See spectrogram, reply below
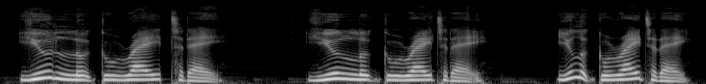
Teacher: Look,末尾的清辅音 k,以及 great,末尾清辅音 t,都不用发音。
